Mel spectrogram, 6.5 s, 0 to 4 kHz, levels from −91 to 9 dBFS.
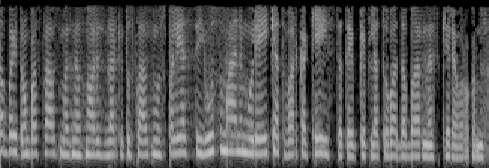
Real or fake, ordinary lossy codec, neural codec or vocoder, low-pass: real; AAC, 16 kbps; none; 3.6 kHz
